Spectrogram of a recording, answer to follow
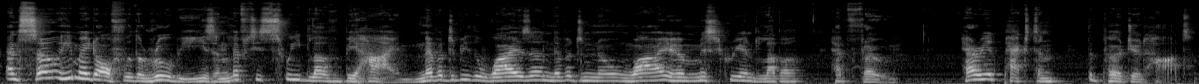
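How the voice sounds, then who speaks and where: Narrator for period fiction: middle register, scripted, expressive storytelling. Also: mid-range voice, measured pace. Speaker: audiobook narrator.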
